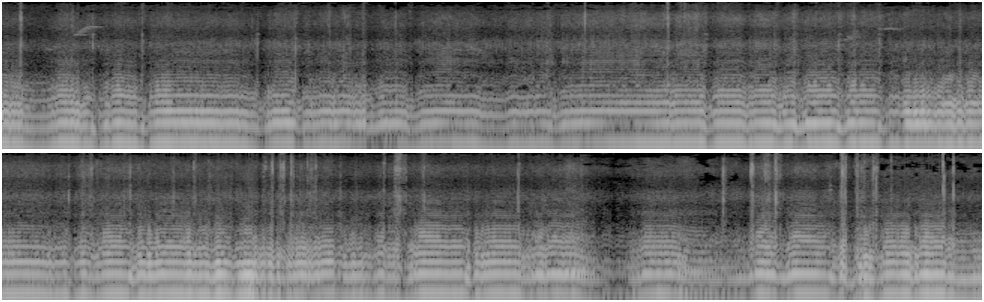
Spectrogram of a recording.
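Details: A European hornet (Vespa crabro) at a feeding place makes a deep, rich, unbroken buzz that wavers in pitch, swells slightly in loudness around the middle and briefly fades near the end.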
